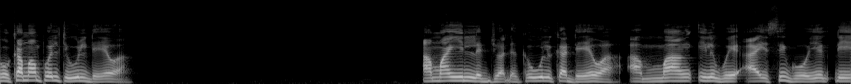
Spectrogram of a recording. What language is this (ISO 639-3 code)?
gyz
